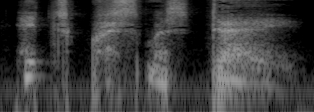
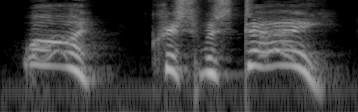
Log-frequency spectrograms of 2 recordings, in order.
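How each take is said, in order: First: Hushed, slow whisper of wonder; soft awed whisper; said to himself. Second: Put-on very high, drawn-out boyish reply; high boy's voice stating the obvious; street boy. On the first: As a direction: whisper it slowly to yourself. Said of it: "said Scrooge to himself". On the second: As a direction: answer as an amazed lad, slowly. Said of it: "replied the boy". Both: A narrator's reading.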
